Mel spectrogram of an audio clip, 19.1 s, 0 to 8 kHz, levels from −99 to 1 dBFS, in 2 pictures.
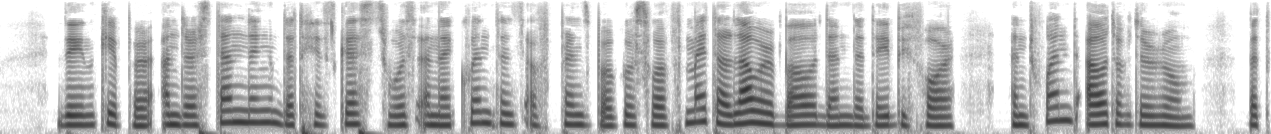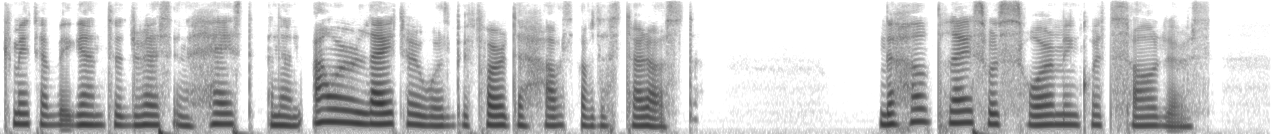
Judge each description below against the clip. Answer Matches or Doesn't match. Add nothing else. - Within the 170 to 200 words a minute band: Doesn't match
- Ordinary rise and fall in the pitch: Doesn't match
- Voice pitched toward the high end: Matches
